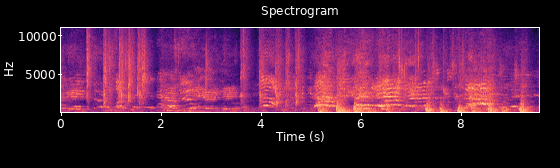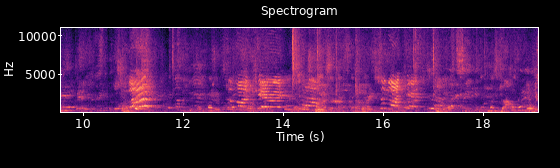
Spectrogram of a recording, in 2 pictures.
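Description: A crowd of adult men and women shouts and cheers close by in an echoing hall.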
